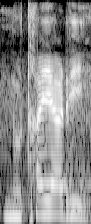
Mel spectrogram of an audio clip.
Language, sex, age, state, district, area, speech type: Bodo, male, 30-45, Assam, Chirang, rural, read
